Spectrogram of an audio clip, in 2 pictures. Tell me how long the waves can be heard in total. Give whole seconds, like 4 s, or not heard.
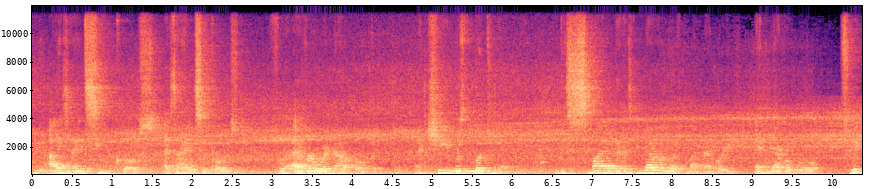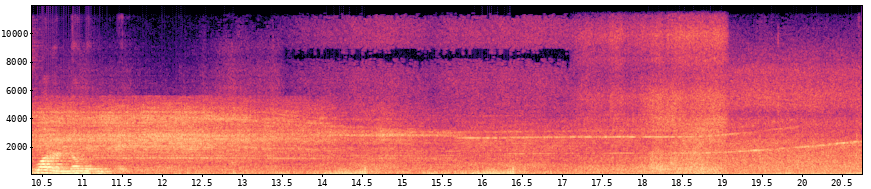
21 s.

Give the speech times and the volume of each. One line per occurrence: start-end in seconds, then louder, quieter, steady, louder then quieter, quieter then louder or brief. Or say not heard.
0.0-11.6 steady.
